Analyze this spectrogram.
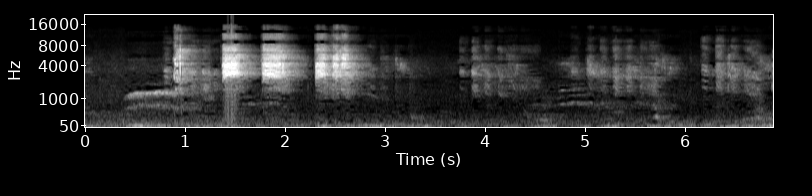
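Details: Captive black francolins calling: a rising whistled note leads into four loud, harsh, grating bursts over about two seconds, then fainter scratchy notes trail off in a quiet background.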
